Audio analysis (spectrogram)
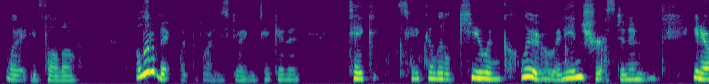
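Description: A woman's voice: lowish voice, creaky, darkish tone. A woman with a slightly nasal voice in casual conversation, rambling with many restarts. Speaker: guest talking about diet and the body.

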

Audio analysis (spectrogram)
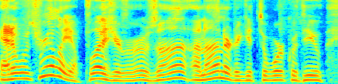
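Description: A man's voice: fairly high pitch, animated, quick pace. A man hosting a casual morning radio show, joking and stumbling over fillers and restarts.

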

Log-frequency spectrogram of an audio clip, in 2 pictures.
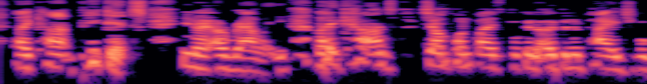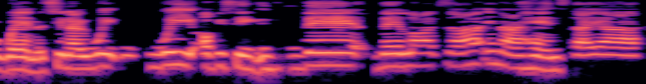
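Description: A woman with a husky voice, congested with a bad cold, co-hosting a casual chat. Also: lowish voice, dry recording, poor audio. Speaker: co-host. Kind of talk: casual chat between co-hosts.

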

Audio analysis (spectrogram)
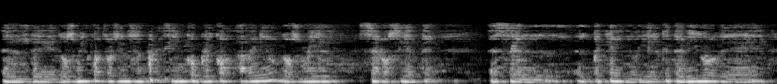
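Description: A man's voice: mid-range voice, little pitch movement, normal speed. A man interviewing a guest on the radio and reading out names and addresses in a methodical way. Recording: echoey, distant, muffled radio sound, faint music.

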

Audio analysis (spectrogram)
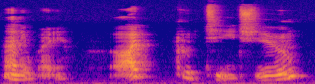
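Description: Woman doing a slurring, drunk man, coaxing and slow. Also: lowish voice, big pitch swings, fairly bright tone, distant mic, pitched below the performer's own voice, full character voice. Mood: drunkenly coaxing. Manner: slurred, loose, scornful drawl. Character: drunk, patronizing, coaxing man sprawled on a sofa.

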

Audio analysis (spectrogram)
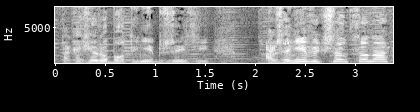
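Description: A man's voice: fairly high pitch, wildly swooping pitch, normal speed, faint music behind. A man playing a blunt, jovial, meddling town magistrate in a radio play, with folksy, teasing speech. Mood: teasing, persuasive.

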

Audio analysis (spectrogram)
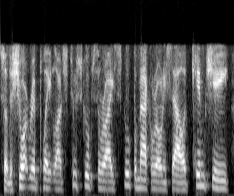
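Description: A man in the middle of a casual interview, rambling through stories and doubling back on his own words. His voice sits at an ordinary pitch and comes through a narrow, phone-like line. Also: normal speed. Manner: rambling, repeats words, laughs easily. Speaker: guest.

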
